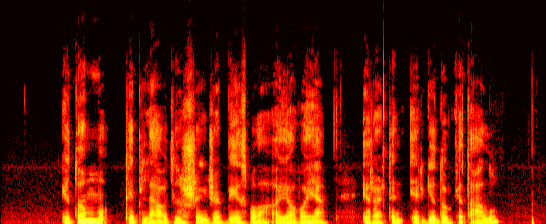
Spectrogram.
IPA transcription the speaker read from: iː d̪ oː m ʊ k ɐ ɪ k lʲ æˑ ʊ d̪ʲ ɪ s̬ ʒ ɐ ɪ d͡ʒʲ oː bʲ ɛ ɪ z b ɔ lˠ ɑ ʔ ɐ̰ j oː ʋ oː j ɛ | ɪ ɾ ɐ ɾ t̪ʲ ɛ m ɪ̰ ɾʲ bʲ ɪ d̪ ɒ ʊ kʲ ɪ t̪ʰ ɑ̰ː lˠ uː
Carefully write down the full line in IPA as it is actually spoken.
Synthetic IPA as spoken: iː d̪ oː m ʊ k ɐ ɪ p lʲ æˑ ʊ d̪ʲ ɪ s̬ ʒ ɐ ɪ d͡ʒʲ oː bʲ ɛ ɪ z b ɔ lˠ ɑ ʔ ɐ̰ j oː ʋ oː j ɛ | ɪ ɾ ɐ ɾ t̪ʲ ɛ n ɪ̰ ɾʲ ɡʲ ɪ d̪ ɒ ʊ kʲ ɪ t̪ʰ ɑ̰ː lˠ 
